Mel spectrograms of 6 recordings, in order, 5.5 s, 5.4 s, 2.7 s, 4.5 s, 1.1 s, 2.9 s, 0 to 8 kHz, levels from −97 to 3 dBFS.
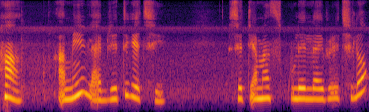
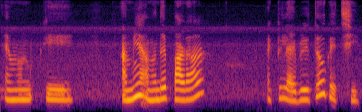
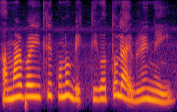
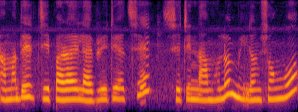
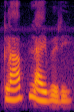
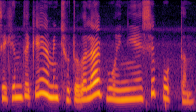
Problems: none marked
